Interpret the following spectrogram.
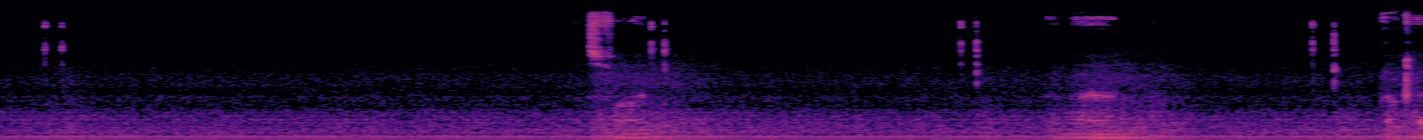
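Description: Computer mouse clicking in a near-silent room: a few short, sharp pairs of clicks spread through the stretch as points are picked on screen. A brief noisy sound comes about four and a half seconds in, and a faint low murmur just after eight seconds.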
